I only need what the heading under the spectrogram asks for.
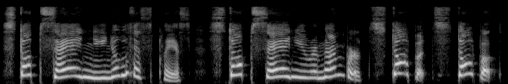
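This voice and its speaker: Worried, loving mother, read by a woman storyteller, pitched up, dry close sound. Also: sing-song, takes it slowly, no echo, exaggerated voice. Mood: distressed. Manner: pleading, rising to upset shouting.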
